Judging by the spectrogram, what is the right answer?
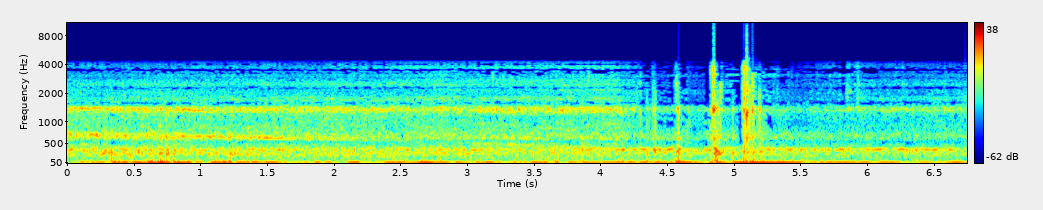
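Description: Motorcycle engine running steadily with rumble on the mounted camera. A few sharp knocks come about four and a half to five seconds in, as the bike rides over a speed breaker.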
